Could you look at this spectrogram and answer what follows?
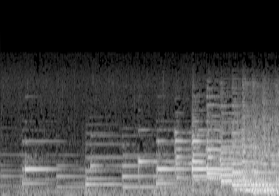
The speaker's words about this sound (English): Oh, won't it ever stop raining?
